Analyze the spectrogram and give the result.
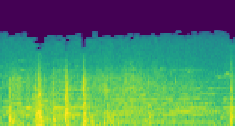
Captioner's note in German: polternd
